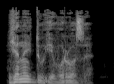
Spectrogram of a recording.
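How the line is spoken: Whispered promise. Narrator (Russian): шепотом пообещал Сенкевич

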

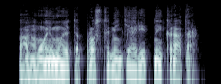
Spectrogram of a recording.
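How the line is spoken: Quiet remark. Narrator (Russian): вполголоса заметил Ромашин

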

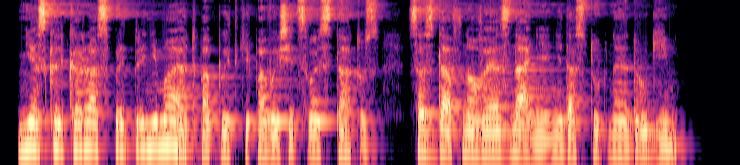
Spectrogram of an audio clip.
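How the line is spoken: Sighing. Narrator (Russian): вздохнул счетчик

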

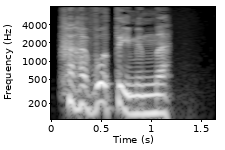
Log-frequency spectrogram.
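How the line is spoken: Laughing reply. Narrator (Russian): засмеялся в ответ Шустрый

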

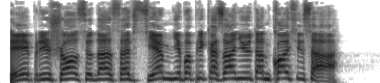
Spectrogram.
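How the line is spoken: Soldier shouting. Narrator (Russian): закричал первый солдат

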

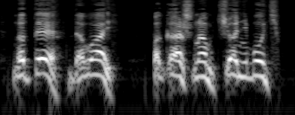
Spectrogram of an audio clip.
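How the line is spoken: Shout. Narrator (Russian): закричал

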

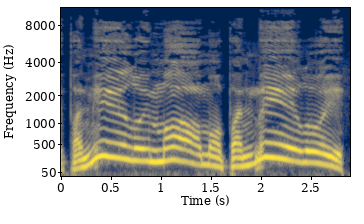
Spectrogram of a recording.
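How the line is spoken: Shouted in unison. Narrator (Russian): запорожцы все закричали

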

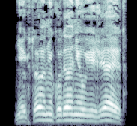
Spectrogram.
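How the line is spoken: Stern sentry. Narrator (Russian): строго сказал часовой

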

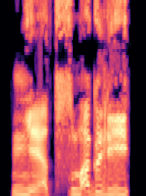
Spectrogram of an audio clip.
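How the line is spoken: Shouted. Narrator (Russian): крикнул Толстяк

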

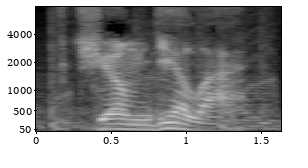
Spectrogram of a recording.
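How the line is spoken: Growling. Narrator (Russian): прорычал знакомый голос

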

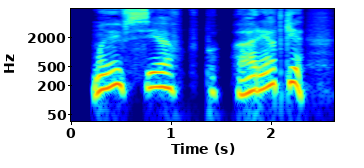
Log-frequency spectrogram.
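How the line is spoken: Hoarse question. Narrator (Russian): хрипло спросил Билл

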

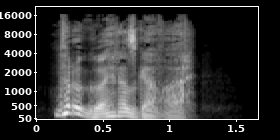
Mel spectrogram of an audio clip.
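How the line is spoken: Chuckling. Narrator (Russian): хохотнул Вадим Вадимович

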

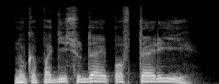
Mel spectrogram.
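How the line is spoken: Furious howl. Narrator (Russian): взвыл голос в новом припадке ярости

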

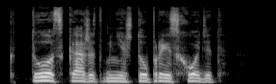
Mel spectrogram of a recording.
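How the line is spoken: Stern older voice. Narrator (Russian): строго спросил Фиак, который, будучи вдвое старше своих спутников, исполнял должность общего родителя

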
